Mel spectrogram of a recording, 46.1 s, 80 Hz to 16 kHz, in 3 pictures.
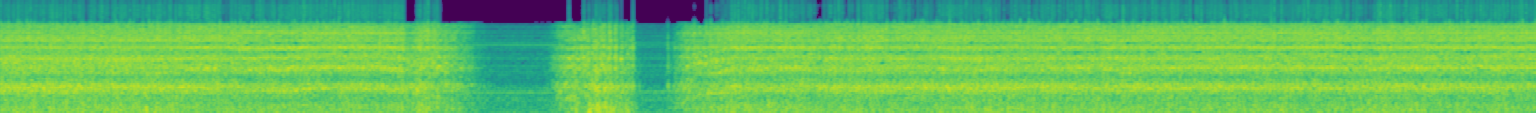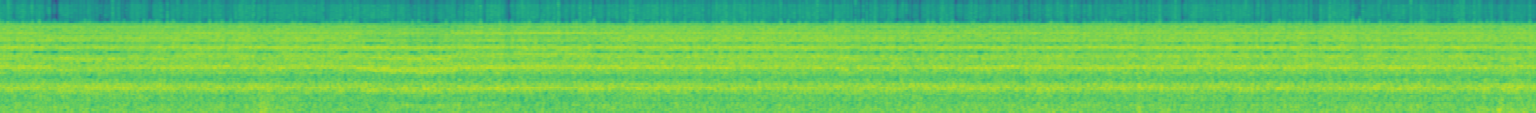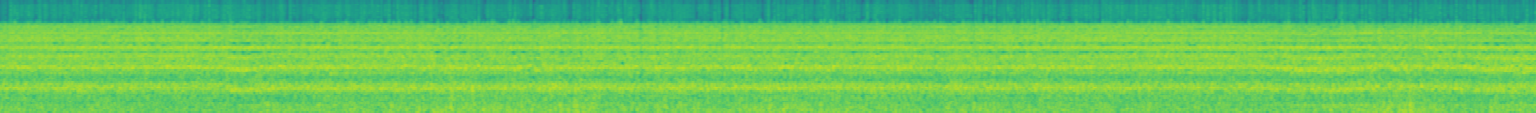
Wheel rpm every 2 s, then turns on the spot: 210, 210, 60, 160, 220, 230, 230, 230, 230, 220, 230, 230, 230, 230, 230, 230, 230, 230, 230, 230, 230, 230, 220.
none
